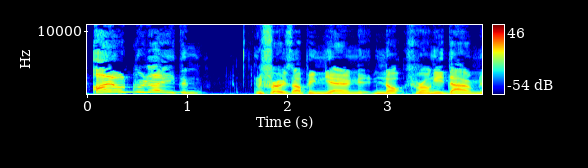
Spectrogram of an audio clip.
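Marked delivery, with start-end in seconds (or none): 0.1-0.9 villain shout. Retold or imitated. Eiling throwing a grenade at the heroes, shouting high and gleeful. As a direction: announce the grenade like a cackling baddie. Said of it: "Idling's like".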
